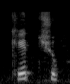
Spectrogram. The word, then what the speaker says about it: ketchup: Ketchup. Ketchup. Es una palabra grave, tiene la mayor fuerza de voz en la penúltima.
